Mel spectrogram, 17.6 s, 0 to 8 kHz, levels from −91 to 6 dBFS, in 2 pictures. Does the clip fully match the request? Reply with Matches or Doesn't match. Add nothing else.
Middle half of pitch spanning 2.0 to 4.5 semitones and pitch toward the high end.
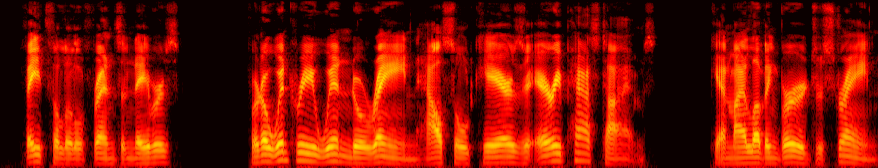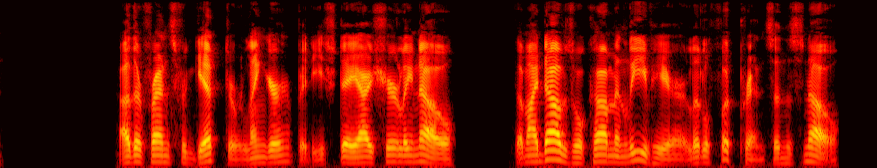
Doesn't match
